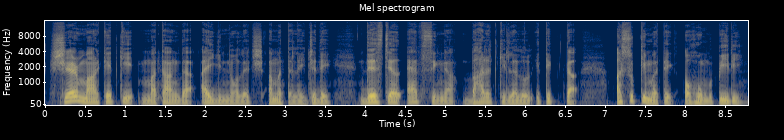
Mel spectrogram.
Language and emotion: Manipuri, neutral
